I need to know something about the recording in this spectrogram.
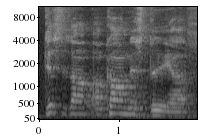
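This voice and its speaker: He has a high, animated voice and a moderate pace, a fifties vlogger casually reviewing a product. Folksy and rambling, he loses his words at times while talking to a webcam up close in a small room by a plain wall. Strong echo and faint hiss color the recording.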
